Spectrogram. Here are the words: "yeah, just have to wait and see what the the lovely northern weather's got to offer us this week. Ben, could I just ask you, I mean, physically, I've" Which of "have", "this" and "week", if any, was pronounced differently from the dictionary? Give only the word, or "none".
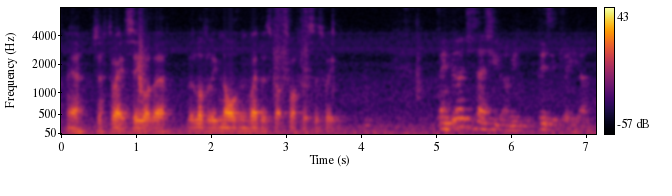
have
